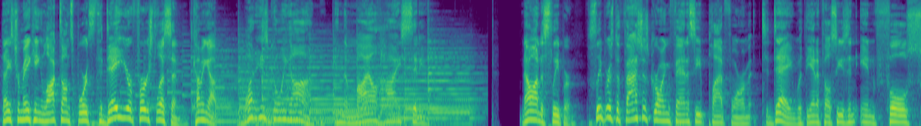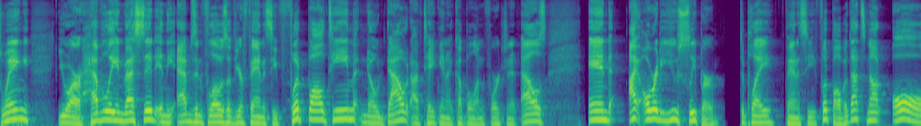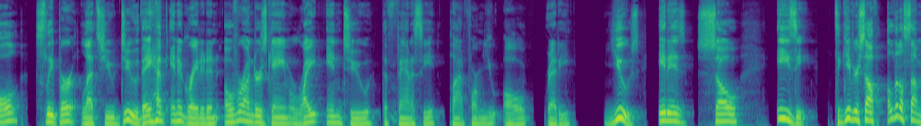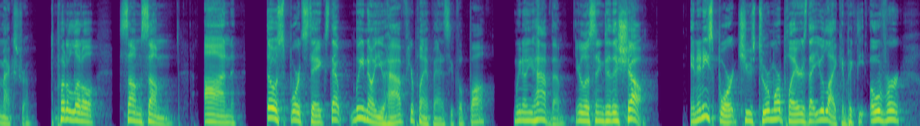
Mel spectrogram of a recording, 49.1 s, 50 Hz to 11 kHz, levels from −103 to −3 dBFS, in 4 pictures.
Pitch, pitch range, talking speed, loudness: 135 Hz, 110-165 Hz, 180 wpm, -24 LUFS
